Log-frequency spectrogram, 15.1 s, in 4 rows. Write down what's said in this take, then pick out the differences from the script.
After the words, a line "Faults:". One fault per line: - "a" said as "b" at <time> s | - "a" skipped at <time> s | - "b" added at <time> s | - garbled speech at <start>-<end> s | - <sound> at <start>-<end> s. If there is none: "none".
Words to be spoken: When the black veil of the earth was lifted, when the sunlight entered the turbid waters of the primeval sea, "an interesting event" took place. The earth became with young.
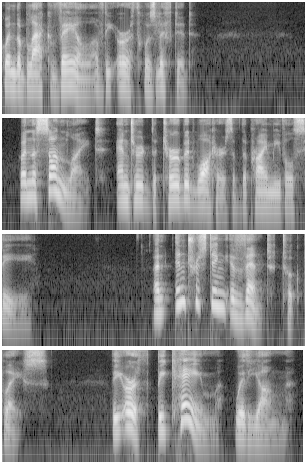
When the black veil of the earth was lifted, when the sunlight entered the turbid waters of the primeval sea, "an interesting event" took place. The earth became with young.
Faults:
none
